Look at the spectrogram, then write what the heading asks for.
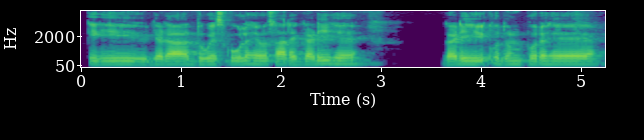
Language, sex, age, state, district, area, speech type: Dogri, male, 18-30, Jammu and Kashmir, Reasi, urban, spontaneous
